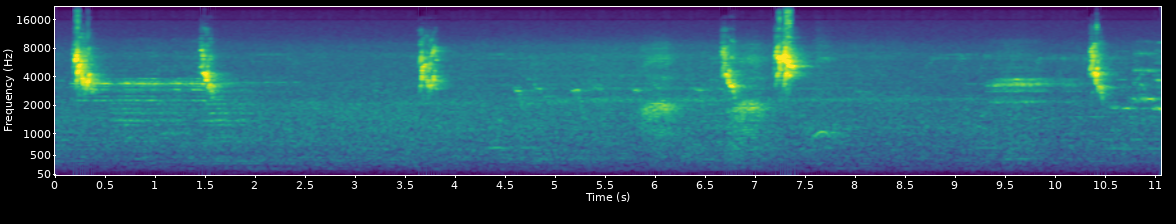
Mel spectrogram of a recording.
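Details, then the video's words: A sparrow at a home gives short, sharp chirps, singly or in quick pairs, every one to three seconds, over a steady background hiss. "Beautiful Sparrow chirping at my home"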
